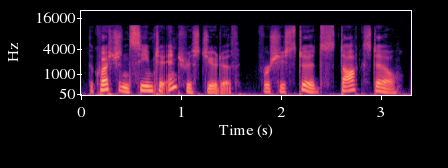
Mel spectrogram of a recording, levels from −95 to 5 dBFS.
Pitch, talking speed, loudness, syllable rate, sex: 165 Hz, 200 wpm, -22 LUFS, 5.4 syllables/s, female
